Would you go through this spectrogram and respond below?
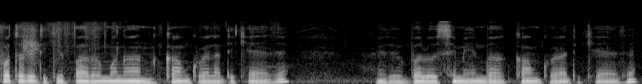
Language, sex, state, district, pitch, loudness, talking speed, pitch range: Nagamese, male, Nagaland, Dimapur, 85 Hz, -19 LUFS, 175 wpm, 80-85 Hz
